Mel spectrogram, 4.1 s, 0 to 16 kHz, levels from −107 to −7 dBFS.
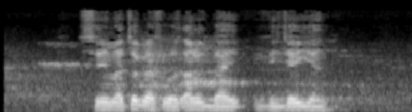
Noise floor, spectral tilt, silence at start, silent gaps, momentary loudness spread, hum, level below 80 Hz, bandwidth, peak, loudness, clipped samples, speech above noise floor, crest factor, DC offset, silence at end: -59 dBFS; -7 dB/octave; 0.55 s; none; 14 LU; none; -60 dBFS; 11.5 kHz; -8 dBFS; -25 LUFS; under 0.1%; 35 dB; 18 dB; under 0.1%; 0.85 s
